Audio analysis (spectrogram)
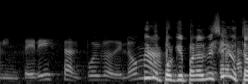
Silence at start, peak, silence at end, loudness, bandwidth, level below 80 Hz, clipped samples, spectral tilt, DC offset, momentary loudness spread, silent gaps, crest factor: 0 s; -8 dBFS; 0 s; -24 LUFS; 11.5 kHz; -54 dBFS; under 0.1%; -5.5 dB/octave; under 0.1%; 16 LU; none; 18 dB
